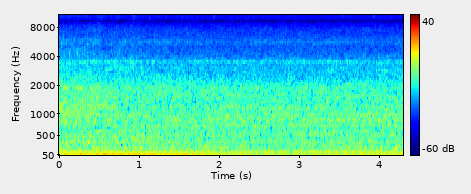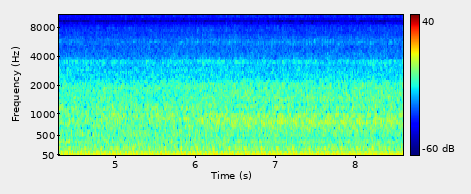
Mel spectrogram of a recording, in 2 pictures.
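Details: Non-running Peterbilt 379 project truck diesel, first start: steady idle with slightly uneven beat and faint whine on top; owner suspects a little air in the system, unconfirmed.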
